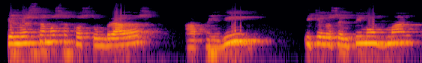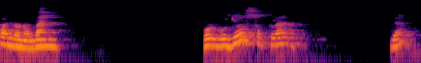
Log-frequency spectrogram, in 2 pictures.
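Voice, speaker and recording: A middle-aged woman pastor preaches with fervor, drawing out her emphatic phrases. Her voice sits fairly high yet sounds dark and mellow. The sermon rings through an echoey church room. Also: dull audio. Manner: fervent preaching, drawn-out emphatic phrases, addresses listeners as brother.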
